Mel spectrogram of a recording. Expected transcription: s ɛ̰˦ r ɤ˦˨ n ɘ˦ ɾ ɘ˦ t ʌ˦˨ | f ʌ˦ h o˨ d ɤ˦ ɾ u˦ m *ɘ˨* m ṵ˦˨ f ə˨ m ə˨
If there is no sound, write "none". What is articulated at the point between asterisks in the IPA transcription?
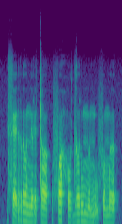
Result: ɘ˨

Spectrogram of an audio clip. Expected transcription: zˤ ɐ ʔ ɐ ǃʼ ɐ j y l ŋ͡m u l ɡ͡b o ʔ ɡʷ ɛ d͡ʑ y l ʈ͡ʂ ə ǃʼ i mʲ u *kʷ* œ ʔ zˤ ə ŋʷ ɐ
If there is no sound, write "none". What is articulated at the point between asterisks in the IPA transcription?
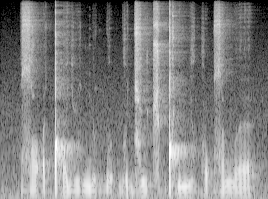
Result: kʷ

